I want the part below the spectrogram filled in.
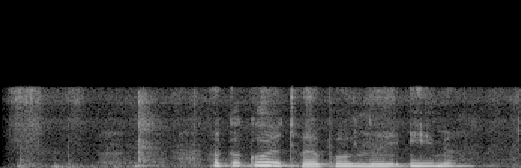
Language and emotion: Russian, sad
